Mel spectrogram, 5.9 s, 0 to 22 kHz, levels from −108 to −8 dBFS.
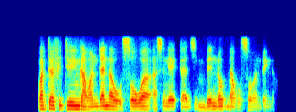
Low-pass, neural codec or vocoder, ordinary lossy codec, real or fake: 5.4 kHz; codec, 16 kHz, 0.5 kbps, X-Codec, HuBERT features, trained on LibriSpeech; Opus, 16 kbps; fake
